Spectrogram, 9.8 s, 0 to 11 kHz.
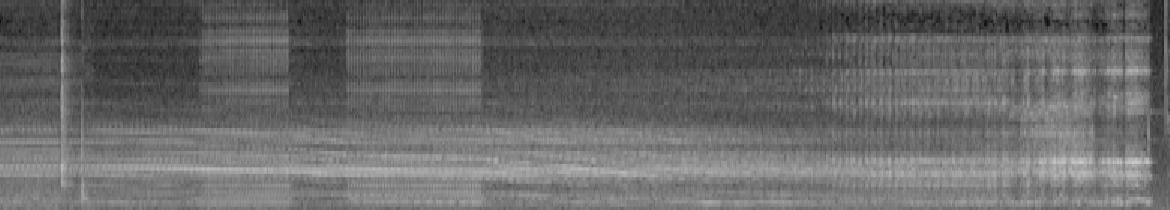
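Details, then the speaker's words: Compaq DeskPro 286 early auto-parking hard drive spinning down: whine slides steadily down with rough grinding near the stop; spindle bearings really bad, grinding is the head auto-park mechanism. "those bearings are really bad and that grinding noise that you heard is actually an auto park mechanism one of the very early Auto parking hard drives"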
